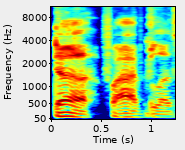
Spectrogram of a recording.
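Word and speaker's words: Da 5 Bloods: netflix called the five bloods that's how it's pronounced two duh five bloods so not the duh so yeah and uh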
